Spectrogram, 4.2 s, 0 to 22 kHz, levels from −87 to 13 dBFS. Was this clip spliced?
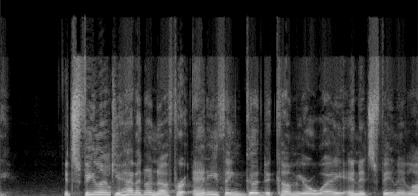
yes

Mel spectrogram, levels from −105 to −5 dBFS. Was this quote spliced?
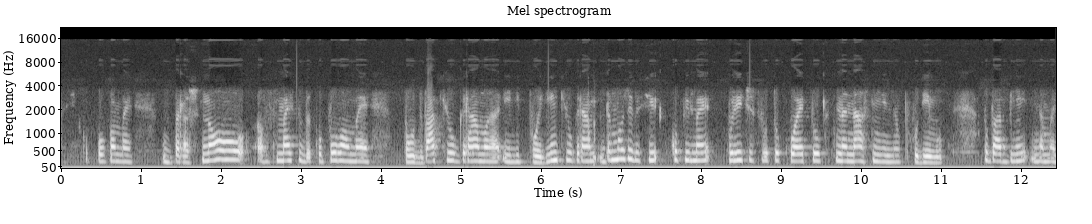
no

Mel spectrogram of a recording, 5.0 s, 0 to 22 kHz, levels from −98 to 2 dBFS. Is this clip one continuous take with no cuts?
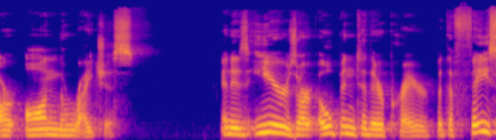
yes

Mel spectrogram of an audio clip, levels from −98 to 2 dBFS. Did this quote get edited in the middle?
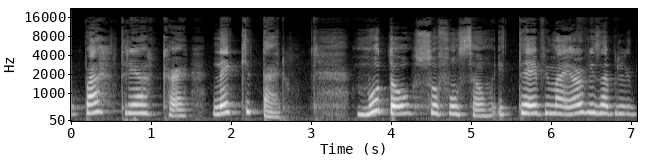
no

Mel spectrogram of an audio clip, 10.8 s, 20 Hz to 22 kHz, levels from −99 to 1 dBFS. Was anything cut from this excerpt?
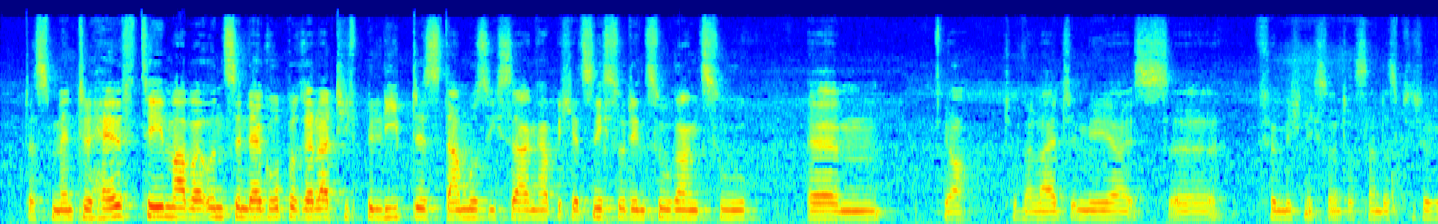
no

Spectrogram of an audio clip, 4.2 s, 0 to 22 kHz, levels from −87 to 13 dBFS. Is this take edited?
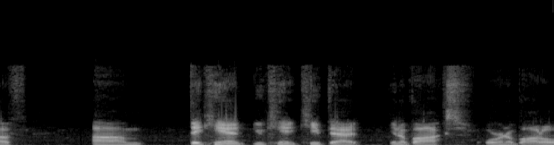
no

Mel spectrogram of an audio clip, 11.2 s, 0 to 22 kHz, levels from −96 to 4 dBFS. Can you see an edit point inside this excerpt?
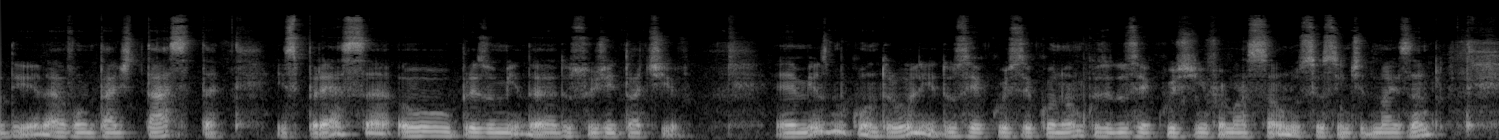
no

